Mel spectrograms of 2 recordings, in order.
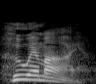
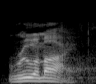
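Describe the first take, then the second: First: The first word begins with an h sound. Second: The first word begins with an r sound.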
